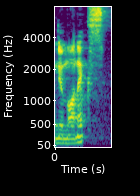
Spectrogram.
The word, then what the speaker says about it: mnemonic: So only boring astronomers find gratitude knowing mnemonics. I don't like that one because mnemonic starts with an M, but it's pronounced with an N.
